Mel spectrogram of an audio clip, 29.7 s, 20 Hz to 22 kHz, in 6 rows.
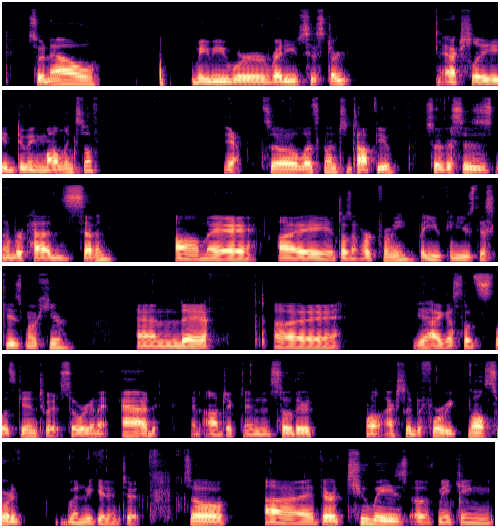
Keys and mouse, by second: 7.8 click, 19.4 shift+a, 27.2 shift+middle drag.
